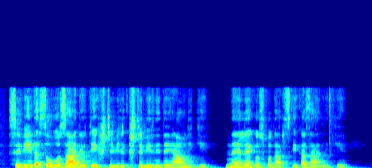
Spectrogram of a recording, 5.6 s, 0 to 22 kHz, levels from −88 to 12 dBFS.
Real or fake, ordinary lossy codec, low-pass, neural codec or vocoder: fake; none; none; vocoder, 22.05 kHz, 80 mel bands, WaveNeXt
